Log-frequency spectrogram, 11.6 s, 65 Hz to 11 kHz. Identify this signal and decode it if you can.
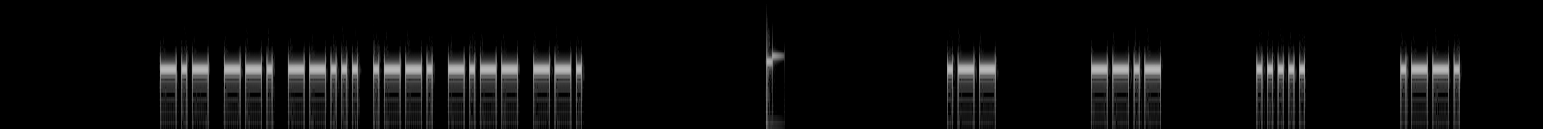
Morse code, heard as a keyed tone, about 30 wpm, spaced as for 18 wpm, 700 Hz. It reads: KG7PYG WQ5P
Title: USA Call Signs - 6x Character Spacing - 30wpm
